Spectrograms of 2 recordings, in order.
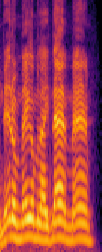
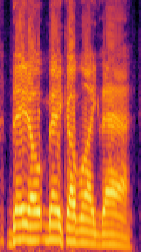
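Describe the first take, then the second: First: Higher, put-on Mexican accent. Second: Loud, slow and emphatic; emphatic objection. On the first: Streamer repeating the Uncrustable objection, higher mock Mexican accent. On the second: Real, not acted. Streamer disputing a zero sugar Uncrustable, slow loud objection. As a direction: spell it out slowly and loudly. First take, before redoing it in accent.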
